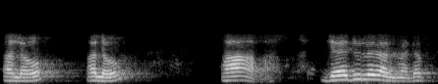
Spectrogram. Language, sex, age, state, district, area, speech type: Sindhi, male, 18-30, Maharashtra, Thane, urban, conversation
